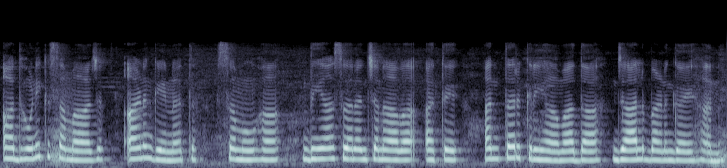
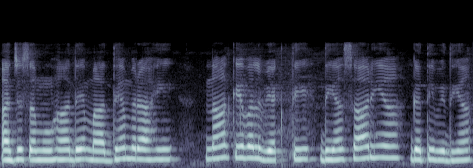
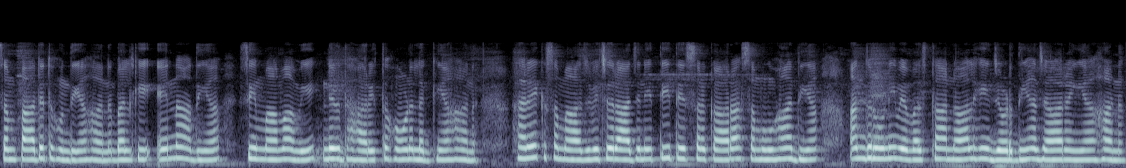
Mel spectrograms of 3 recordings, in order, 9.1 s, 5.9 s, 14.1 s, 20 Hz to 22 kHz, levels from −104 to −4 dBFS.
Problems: none marked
